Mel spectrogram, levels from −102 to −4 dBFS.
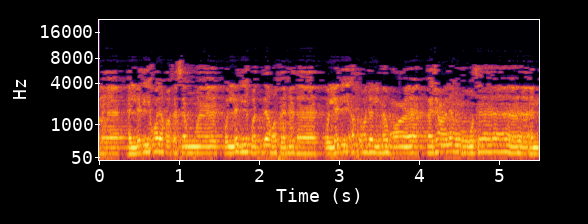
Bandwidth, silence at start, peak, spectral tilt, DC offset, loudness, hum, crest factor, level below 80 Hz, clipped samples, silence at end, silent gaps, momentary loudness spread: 7.8 kHz; 0 s; -2 dBFS; -6.5 dB/octave; under 0.1%; -16 LUFS; none; 14 dB; -42 dBFS; under 0.1%; 0 s; none; 2 LU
